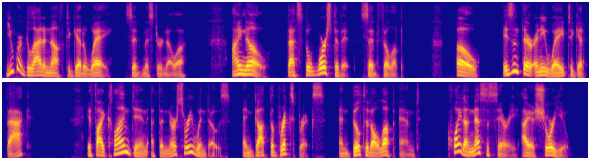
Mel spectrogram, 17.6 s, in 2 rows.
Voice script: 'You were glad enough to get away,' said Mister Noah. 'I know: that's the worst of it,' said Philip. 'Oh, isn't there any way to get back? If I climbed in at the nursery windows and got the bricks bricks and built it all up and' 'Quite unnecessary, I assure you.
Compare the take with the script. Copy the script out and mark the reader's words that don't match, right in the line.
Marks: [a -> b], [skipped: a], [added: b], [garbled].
'You were glad enough to get away,' said Mister Noah. 'I know: that's the worst of it,' said Philip. 'Oh, isn't there any way to get back? If I climbed in at the nursery windows and got the bricks bricks and built it all up and' 'Quite unnecessary, I assure you.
